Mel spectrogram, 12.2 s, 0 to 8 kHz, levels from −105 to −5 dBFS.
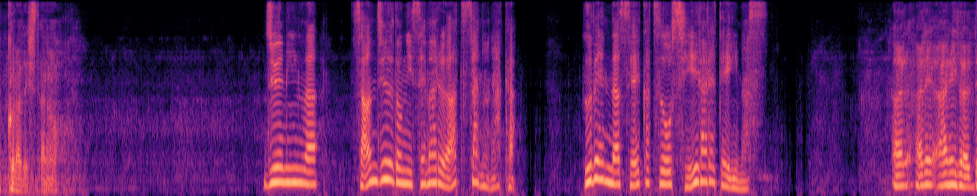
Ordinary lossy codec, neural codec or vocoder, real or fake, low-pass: none; codec, 16 kHz, 4.8 kbps, FACodec; fake; none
